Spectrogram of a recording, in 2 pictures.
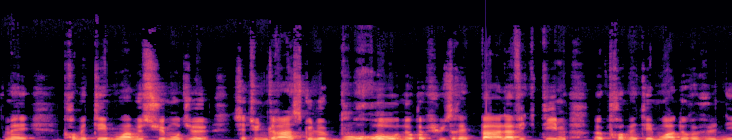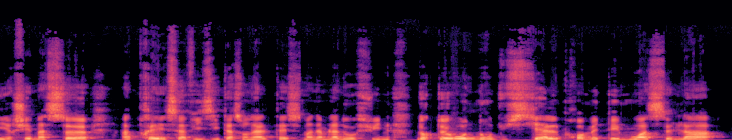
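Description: A man's voice: medium pitch, measured pace, lightly acted. A man reading an audiobook, voicing a desperate young nobleman who pleads in impassioned bursts. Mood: pleading. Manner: impassioned, sobbing pleas.

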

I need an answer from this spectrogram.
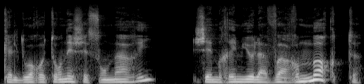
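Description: A man's voice: lowish voice, moderate pace, mellow, lightly acted. A man reading a novel aloud, voicing an earnest young man who speaks in tense, indignant outbursts. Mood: agitated.

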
